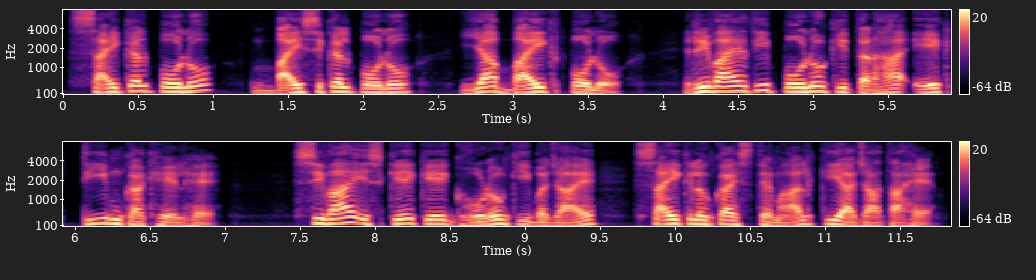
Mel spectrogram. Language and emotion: Urdu, neutral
